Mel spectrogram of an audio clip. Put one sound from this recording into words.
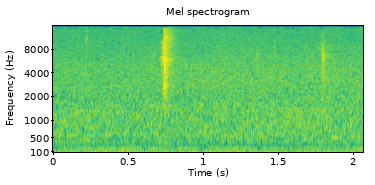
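A lighter clicks and flares.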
